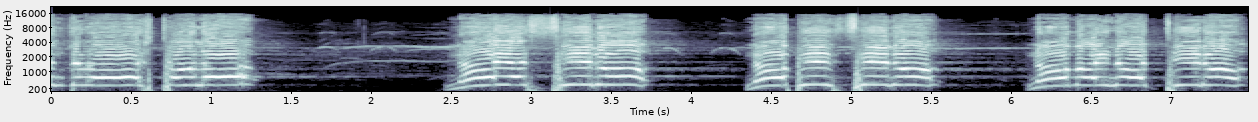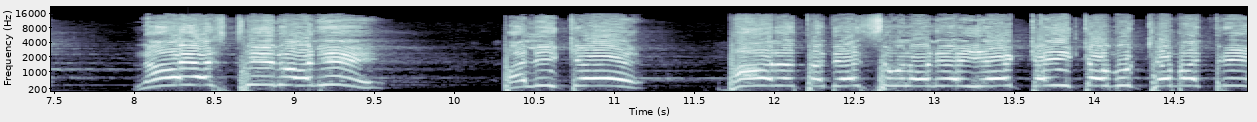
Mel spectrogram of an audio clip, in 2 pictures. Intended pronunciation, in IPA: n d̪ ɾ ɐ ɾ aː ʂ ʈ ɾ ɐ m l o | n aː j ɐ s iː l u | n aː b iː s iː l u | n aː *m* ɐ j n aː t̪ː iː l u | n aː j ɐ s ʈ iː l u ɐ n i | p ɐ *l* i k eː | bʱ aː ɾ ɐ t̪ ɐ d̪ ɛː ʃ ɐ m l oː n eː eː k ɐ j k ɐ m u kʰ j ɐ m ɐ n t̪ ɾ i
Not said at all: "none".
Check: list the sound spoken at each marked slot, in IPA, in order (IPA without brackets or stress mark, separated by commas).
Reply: m, l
